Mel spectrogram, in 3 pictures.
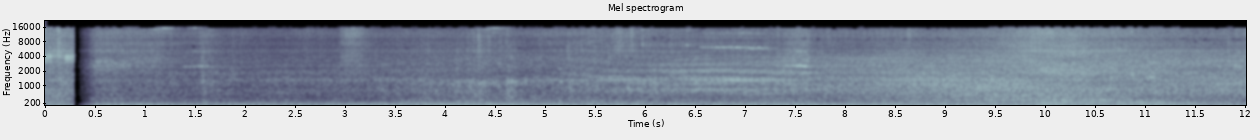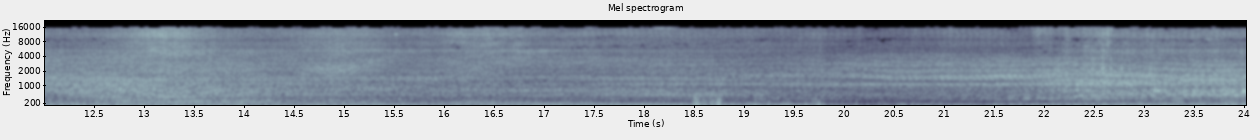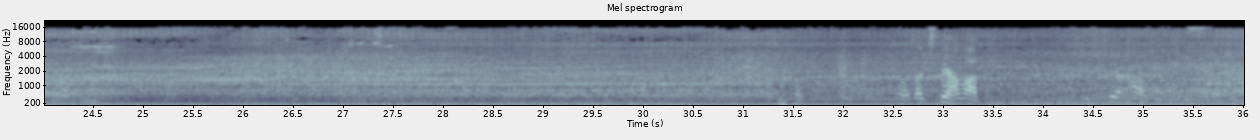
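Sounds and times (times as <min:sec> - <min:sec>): heavy diesel engine running: 0:15.4 - 0:36.0.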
